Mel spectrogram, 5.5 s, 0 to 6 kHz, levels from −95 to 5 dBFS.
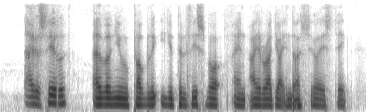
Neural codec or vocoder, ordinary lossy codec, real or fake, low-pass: codec, 16 kHz in and 24 kHz out, 0.6 kbps, FocalCodec, streaming, 2048 codes; none; fake; 5.4 kHz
